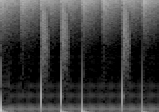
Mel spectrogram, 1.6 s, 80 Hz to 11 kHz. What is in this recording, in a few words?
Kent K-220 Rhythm System Loop, drum machine; Kent K-220 Rhythm System Sample Pack; 300 Drum Machines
